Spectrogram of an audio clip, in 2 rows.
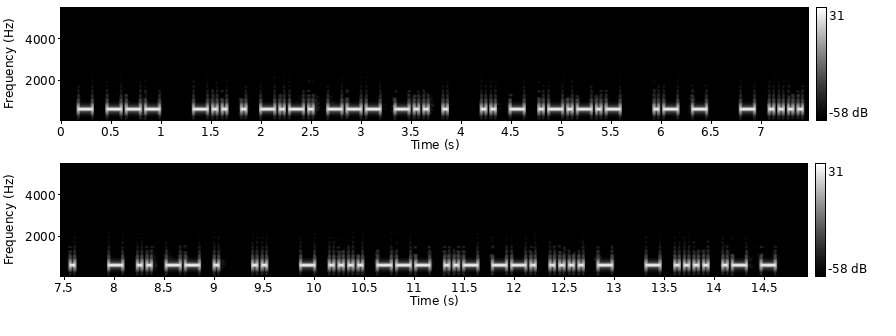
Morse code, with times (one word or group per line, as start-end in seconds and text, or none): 0.2-1.0 TO
1.3-3.9 DECODE
4.2-5.6 IT.
5.9-6.5 AT
6.8-7.6 THE
7.9-9.0 TIME
9.4-9.5 I
9.9-13.0 THOUGHT
13.3-14.6 THAT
